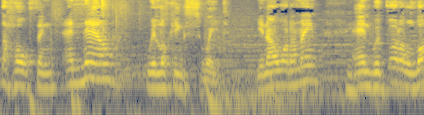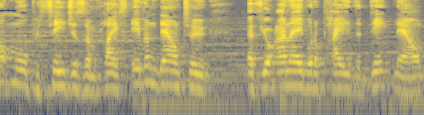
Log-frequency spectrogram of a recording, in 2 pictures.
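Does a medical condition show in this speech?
No.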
